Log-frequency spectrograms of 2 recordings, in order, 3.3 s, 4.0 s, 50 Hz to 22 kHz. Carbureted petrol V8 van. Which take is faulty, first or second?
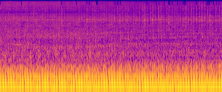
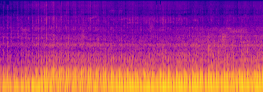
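second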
